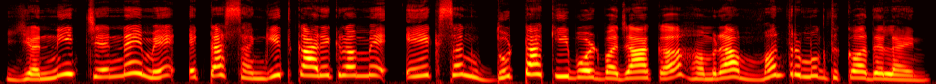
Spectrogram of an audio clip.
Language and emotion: Maithili, surprised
